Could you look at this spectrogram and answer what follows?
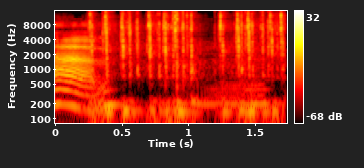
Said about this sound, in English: You can pardon my clicky keyboard. I have a mechanical keyboard. It is very okay. clicky.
